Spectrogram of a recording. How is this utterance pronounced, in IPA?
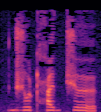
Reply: d͡ʒ u ʈ ħ e d t͡ʃ ø

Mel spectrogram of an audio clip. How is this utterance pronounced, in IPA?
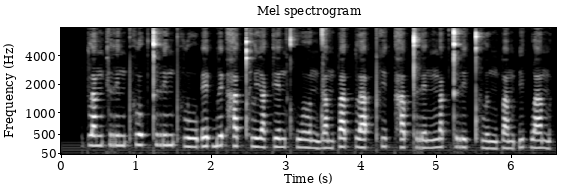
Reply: p l a˦˥ ŋ k r i˧ n pʰ l o˥˩ k̚ t r i˥˩ n pʰ l uː˨˩ ʔ e˥˩ ʔ b e˥˩ ʔ h a˦˥ t̚ pʰ l i˨˩ a̯ k e˧ n kʰ w ɤː˨˩ n d a˩˦ m p a˦˥ t̚ p l a˦˥ ʔ pʰ i˥˩ t̚ h a˥˩ p̚ t r e˦˥ n ŋ a˥˩ k̚ t r i˦˥ t̚ pʰ l ɯ˩˦ ŋ p a˦˥ m ʔ i˥˩ t̚ w a˥˩ m

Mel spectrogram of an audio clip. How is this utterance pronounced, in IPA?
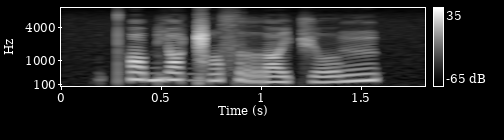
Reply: t̪ʰ ɒ˧ b j ɒ˧ ɡ͡ǁ ɒ˧ sˤ r ɒ˩ ɪ̯ t͡ʃ o˩˧ ŋ

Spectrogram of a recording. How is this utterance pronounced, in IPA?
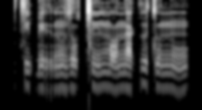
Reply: t͡s i˧ ɓ e˩˧˩ r ũ˩˧˩ z o˧˩˧ ǀ ĩ˧˩˧ m ɔ˧˩˧ n̪ a˧˩ k ɯ˥˧ t u˧ n̪ ũ˧˩˧

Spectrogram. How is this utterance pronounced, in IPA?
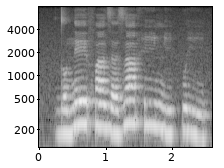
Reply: d o˨ n eː˦ f ã˧ z ə˨ z ã˦ h iː˧ ɲ iː˨ kʷ iː˦˨

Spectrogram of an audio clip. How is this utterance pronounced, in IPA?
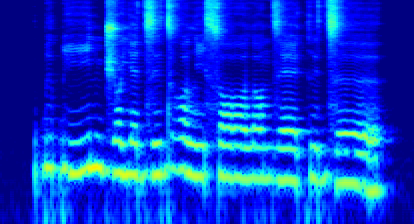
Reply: ɓ ɨ ɓ iː n d͡ʒ ɔ j ɛ d͡z ɨ dʱ ɔ l i s ɔː l ɔ n z ɛː k ɨ d͡z əː

